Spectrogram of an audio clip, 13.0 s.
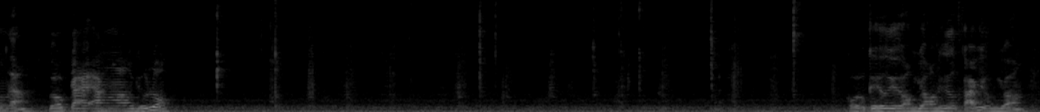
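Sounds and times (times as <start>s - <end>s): low room hum: 0.0s - 13.0s
person chewing crunchy food: 2.1s - 11.0s, 11.9s - 13.0s.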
